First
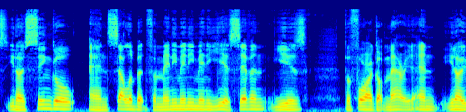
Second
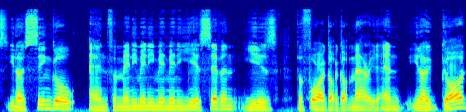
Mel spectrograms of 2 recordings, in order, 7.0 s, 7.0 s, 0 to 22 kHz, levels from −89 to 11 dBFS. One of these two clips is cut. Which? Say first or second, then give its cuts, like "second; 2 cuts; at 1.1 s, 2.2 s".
second; 4 cuts; at 1.6 s, 2.5 s, 4.2 s, 5.0 s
